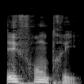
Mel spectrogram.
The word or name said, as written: effronterie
